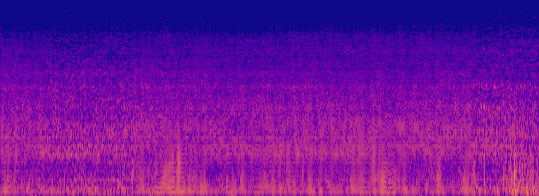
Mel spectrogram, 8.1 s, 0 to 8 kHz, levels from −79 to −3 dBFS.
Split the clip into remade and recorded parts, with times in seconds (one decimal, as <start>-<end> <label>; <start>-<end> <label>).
0.0-0.7 remade; 0.7-2.0 recorded; 2.0-7.1 remade; 7.1-8.1 recorded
